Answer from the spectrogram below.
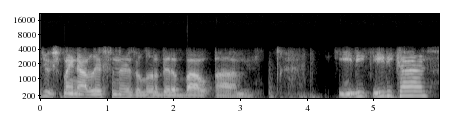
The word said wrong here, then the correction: Ideagen: Hollywood? I don't know if I'm saying that right. Edecon Hollywood. – You mean Ideagen? – Oh, okay, yeah.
